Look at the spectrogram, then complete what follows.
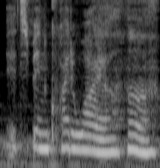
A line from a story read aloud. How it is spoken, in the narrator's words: She said nervously, pain and exhaustion sapping her of so much of her zest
